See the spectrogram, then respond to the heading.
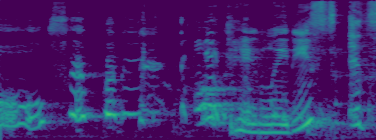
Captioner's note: laughing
